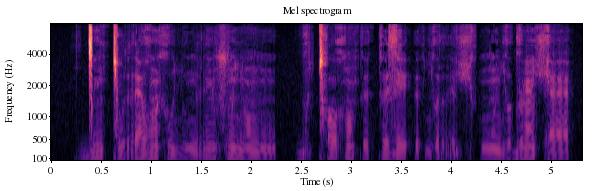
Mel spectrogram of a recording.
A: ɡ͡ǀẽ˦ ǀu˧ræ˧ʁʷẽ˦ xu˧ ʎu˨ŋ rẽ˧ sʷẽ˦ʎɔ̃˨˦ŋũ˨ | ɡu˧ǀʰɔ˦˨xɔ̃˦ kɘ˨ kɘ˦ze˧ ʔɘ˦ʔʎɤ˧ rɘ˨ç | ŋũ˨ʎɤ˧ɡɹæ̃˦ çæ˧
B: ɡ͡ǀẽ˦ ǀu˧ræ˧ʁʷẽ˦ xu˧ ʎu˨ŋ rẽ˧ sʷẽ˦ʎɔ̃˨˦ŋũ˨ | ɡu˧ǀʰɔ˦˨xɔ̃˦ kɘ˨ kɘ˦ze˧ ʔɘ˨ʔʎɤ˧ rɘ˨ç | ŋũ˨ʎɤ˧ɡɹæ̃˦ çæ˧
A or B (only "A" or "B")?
B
